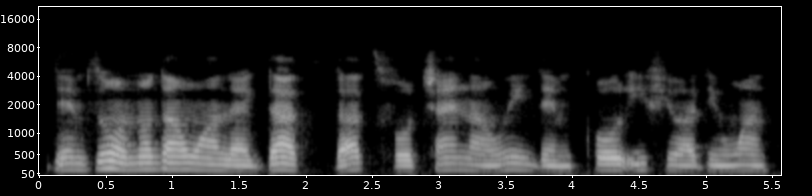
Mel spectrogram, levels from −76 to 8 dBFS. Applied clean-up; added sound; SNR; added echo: neural mask model DeepFilterNet 3.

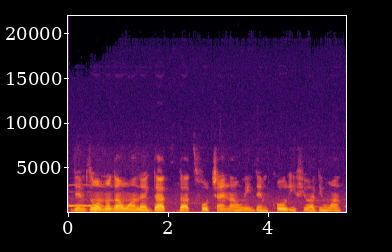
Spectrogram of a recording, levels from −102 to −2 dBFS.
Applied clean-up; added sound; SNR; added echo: none; Bird; 15 dB; none.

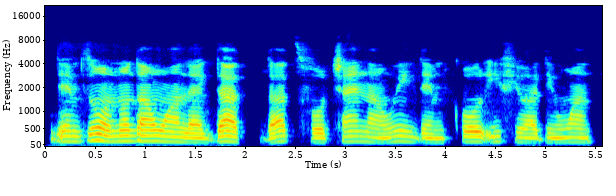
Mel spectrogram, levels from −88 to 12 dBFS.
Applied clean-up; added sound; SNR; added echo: neural mask model Resemble Enhance denoiser.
